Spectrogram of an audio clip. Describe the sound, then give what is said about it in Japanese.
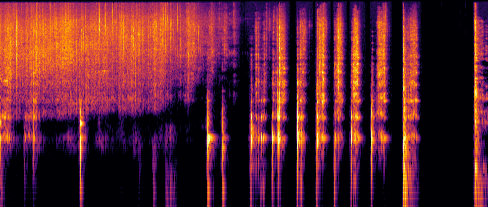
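A soft sizzling hiss fades out, then a quick series of scraping clinks as food is scooped and served onto a plate for dinner, about a dozen short strokes in an uneven rhythm. “さあ、お皿に盛り付けて夕食にしよう。”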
